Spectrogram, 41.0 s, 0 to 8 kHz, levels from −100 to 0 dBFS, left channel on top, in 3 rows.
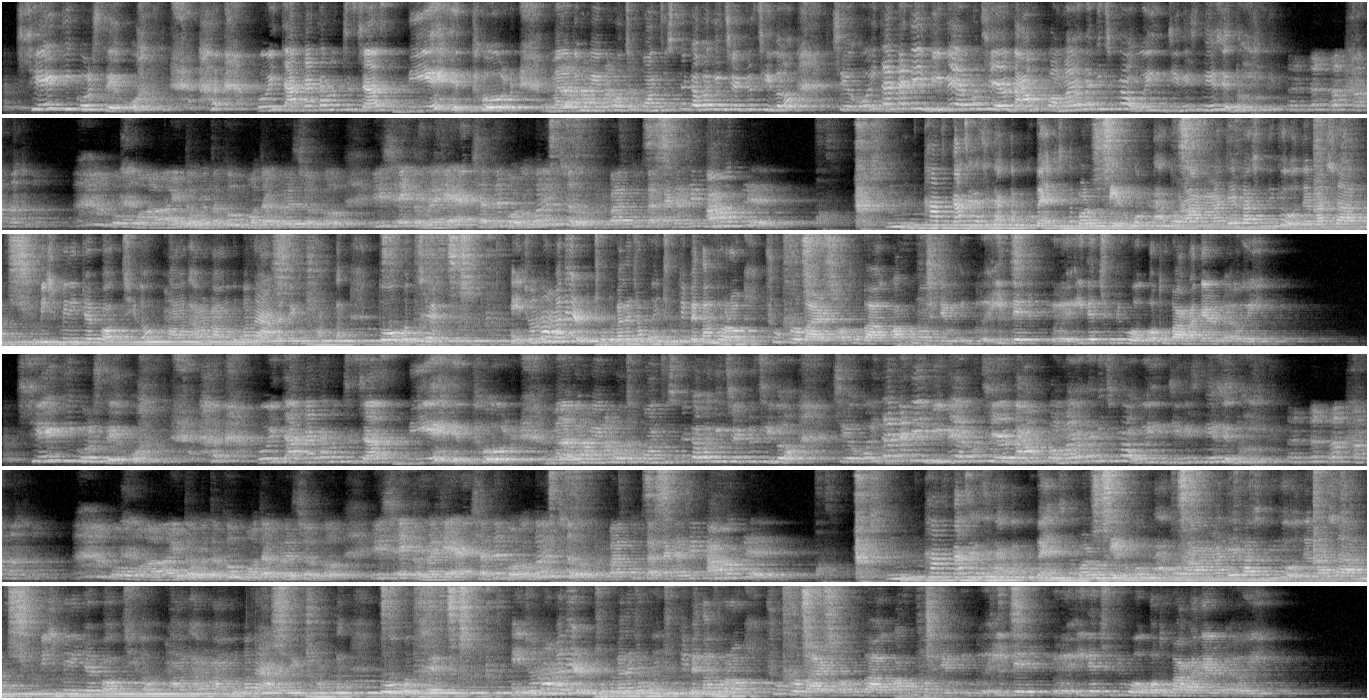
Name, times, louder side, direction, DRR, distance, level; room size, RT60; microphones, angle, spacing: voice 1, 0.2-12.8 13.4-13.9 14.8-15.0 17.8-18.4 20.7-21.0 22.5-27.2 27.6-31.7 32.4-39.9, left 2 dB, 30° left, 1 dB, 0.3 m, -22 dB
voice 2, 5.4-5.9 8.7-8.9 12.8-13.6 14.4-21.3, equal, 50° right, -11 dB, 0.8 m, -24 dB
sound 1, 19.1-19.5 19.8-20.5 21.8-21.9 22.2-22.4 24.2-26.1 26.7-27.8 29.7-30.4 31.1-32.3 33.2-33.3 34.4-34.5 35.1-35.7 36.2-36.7 37.2-37.5, right 1 dB, 20° right, 0.6 m, -26 dB
sound 2, 22.6-34.6, right 2 dB, 85° right, 0.4 m, -24 dB
2.9 x 2.2 x 2.8 m, 1.4 s
head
